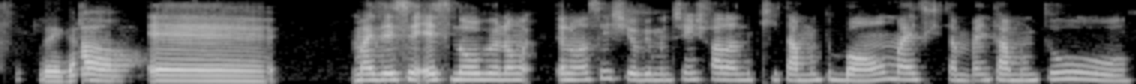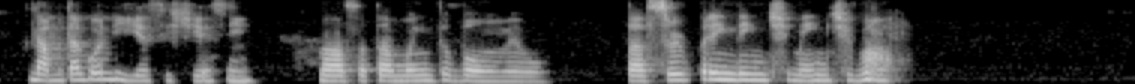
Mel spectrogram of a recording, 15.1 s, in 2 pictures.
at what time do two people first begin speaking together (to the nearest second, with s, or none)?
none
